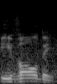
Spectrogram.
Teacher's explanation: But you don't hear the O in his name. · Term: silent letters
